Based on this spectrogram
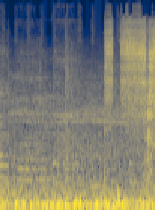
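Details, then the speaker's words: Mercury Verado outboard on a triple-engine boat, a crank no-start; the tank gauge read a quarter, but that was reserve and the engine had run out of fuel. Under a low rumble, sharp sputtering hisses in bursts as trapped air and a little fuel spit from the fuel rail. "let's see if we can even get any fuel out of this thing oh listen to all that air so he ran out of fuel"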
